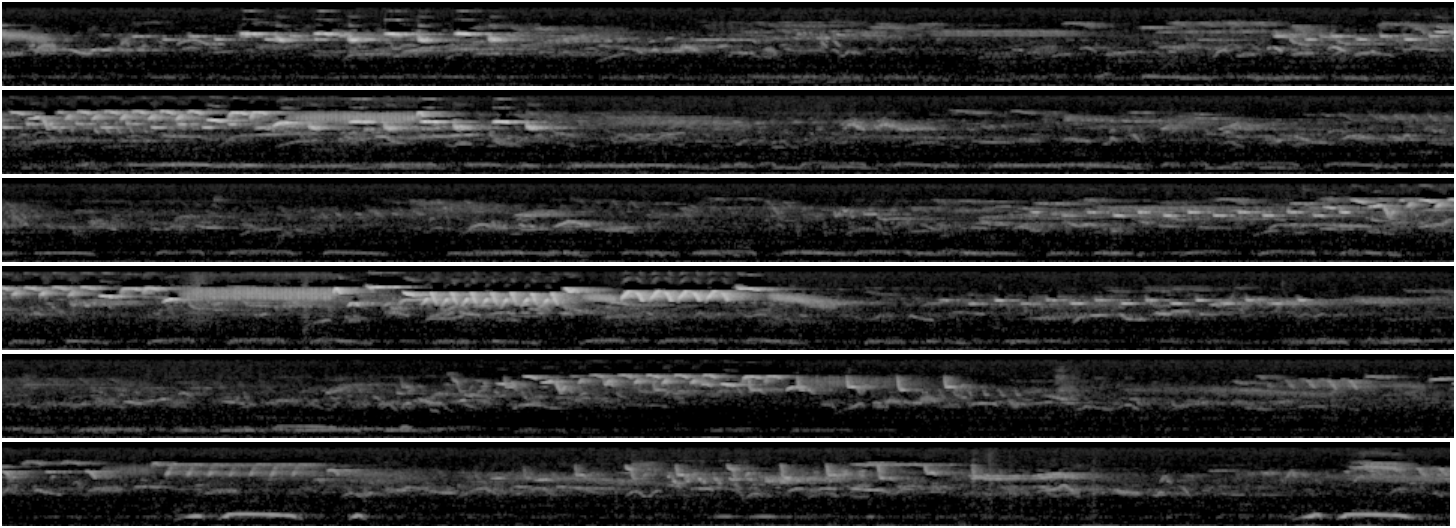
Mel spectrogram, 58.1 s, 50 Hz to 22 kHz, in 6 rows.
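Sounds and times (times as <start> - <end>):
birds chirping and trilling: 0.0 - 58.0
outdoor background noise: 0.0 - 58.0.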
